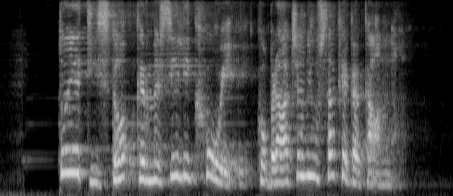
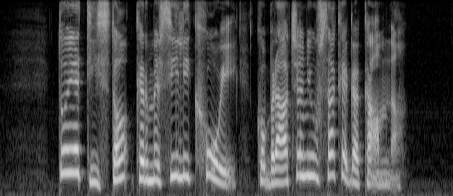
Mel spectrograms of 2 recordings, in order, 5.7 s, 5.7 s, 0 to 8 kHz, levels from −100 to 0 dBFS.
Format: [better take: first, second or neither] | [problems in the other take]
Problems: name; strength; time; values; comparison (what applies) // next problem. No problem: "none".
second | noise reduction (neural mask model DeepFilterNet 3)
